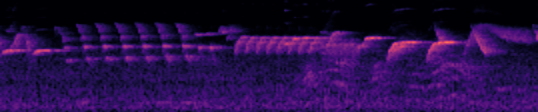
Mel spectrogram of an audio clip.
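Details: Singing canary with a rapid stuttering roll of repeated short notes, then longer rising whistles in varied phrases, fairly clear and close.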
